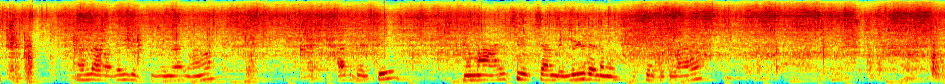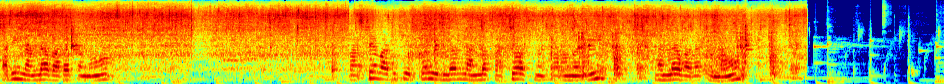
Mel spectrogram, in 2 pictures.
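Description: Shallots and green chillies sizzling in hot oil in a clay pot (mann chatti), stirred with a wooden spatula that scrapes and squeaks against the pot as a ground paste is worked in. The sizzling cuts off suddenly near the end.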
